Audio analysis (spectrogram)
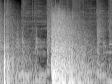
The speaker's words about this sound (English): I will cue in honor of late great Hunter S. Thompson, the sound of a cannon.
